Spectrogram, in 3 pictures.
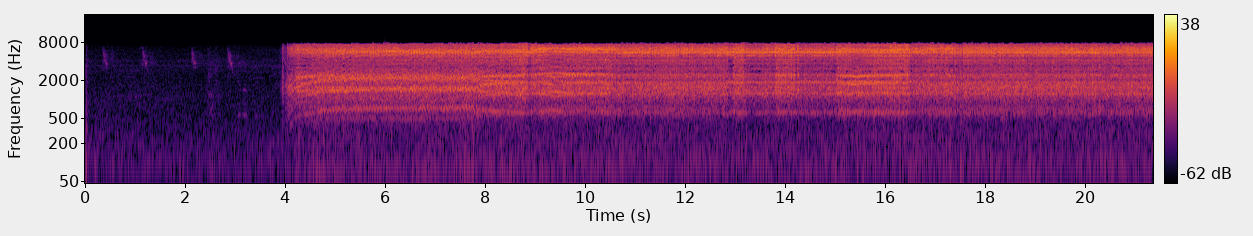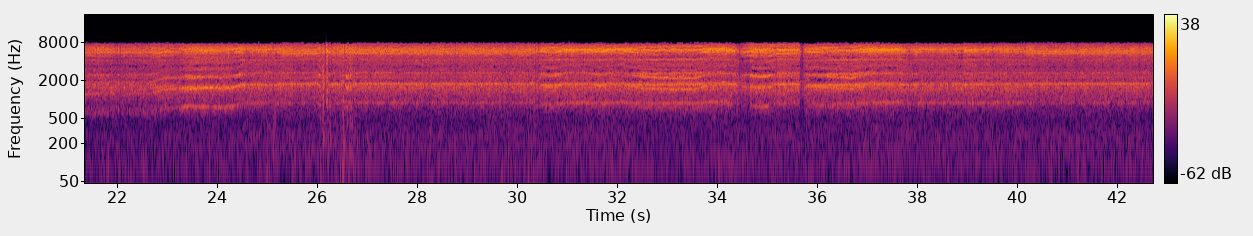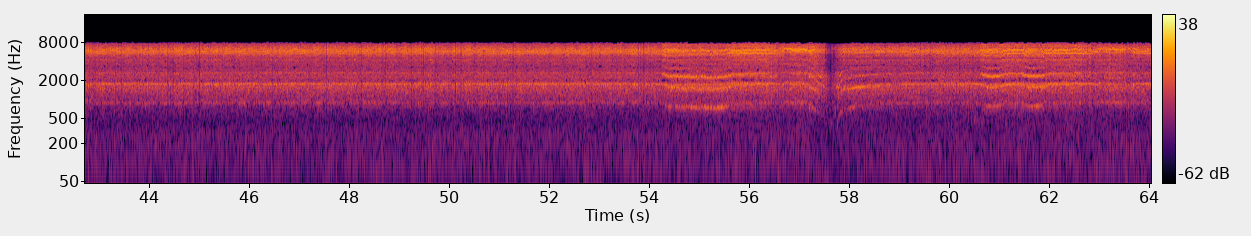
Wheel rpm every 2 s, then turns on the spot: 0, 0, 120, 160, 160, 160, 160, 160, 160, 160, 160, 180, 220, 230, 230, 230, 220, 220, 220, 230, 230, 230, 230, 240, 230, 230, 230, 220, 170, 190, 230, 230.
none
